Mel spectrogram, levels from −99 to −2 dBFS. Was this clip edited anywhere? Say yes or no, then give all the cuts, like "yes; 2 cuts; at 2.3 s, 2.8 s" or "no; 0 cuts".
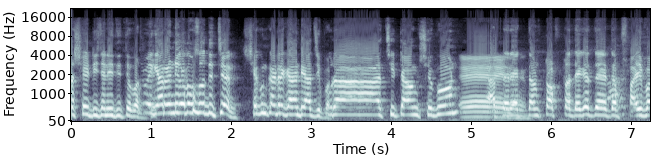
yes; 2 cuts; at 1.0 s, 3.3 s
